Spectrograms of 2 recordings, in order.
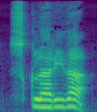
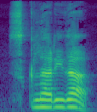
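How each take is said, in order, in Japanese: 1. suのuは消えます。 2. suのuは消えます。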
